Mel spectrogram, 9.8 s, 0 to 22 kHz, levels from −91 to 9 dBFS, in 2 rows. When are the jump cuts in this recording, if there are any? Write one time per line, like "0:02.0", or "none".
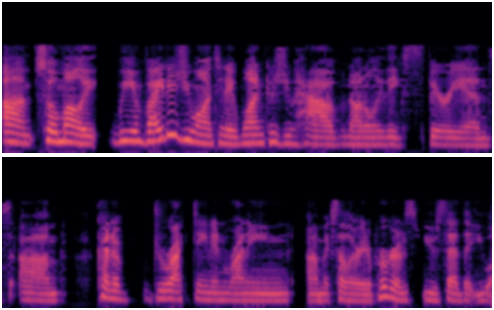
0:01.0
